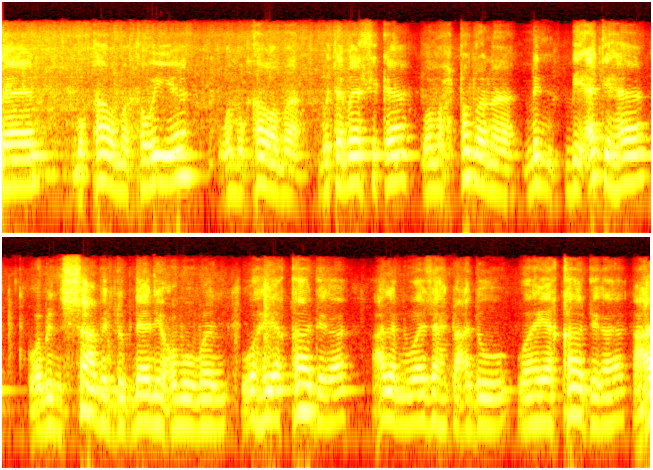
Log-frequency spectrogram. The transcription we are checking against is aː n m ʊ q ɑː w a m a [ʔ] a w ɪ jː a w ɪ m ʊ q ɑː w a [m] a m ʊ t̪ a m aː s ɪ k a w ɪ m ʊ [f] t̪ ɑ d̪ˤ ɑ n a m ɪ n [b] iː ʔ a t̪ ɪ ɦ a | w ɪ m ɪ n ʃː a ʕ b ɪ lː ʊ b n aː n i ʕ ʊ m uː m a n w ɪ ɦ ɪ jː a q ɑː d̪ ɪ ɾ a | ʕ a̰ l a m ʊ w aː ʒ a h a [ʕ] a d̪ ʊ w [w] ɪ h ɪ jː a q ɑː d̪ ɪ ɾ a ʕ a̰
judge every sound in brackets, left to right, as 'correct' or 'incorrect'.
incorrect: q, correct, incorrect: ħ, correct, correct, correct

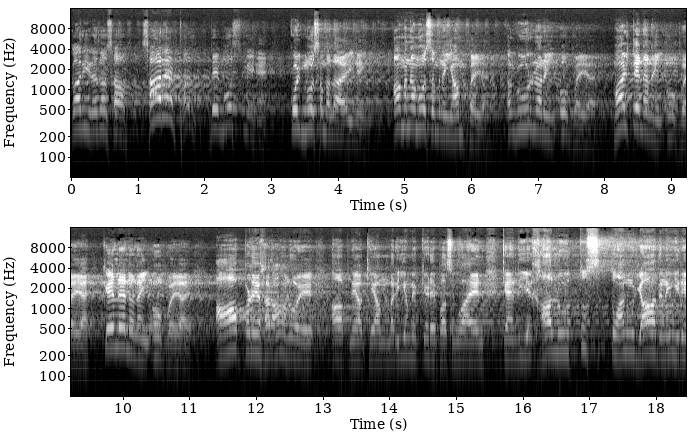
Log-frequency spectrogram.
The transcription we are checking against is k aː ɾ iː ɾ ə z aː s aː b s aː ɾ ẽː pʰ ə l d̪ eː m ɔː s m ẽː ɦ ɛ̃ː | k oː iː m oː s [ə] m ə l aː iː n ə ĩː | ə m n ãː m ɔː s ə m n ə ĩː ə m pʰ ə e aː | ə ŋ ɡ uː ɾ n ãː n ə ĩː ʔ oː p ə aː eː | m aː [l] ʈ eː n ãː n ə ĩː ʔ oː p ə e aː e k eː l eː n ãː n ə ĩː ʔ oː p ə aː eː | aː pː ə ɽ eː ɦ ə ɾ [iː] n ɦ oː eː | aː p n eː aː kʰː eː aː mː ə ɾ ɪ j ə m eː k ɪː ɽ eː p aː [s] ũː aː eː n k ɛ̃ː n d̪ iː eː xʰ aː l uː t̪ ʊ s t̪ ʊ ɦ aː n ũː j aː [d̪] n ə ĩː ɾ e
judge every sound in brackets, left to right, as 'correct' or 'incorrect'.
correct, correct, incorrect: aː, correct, correct

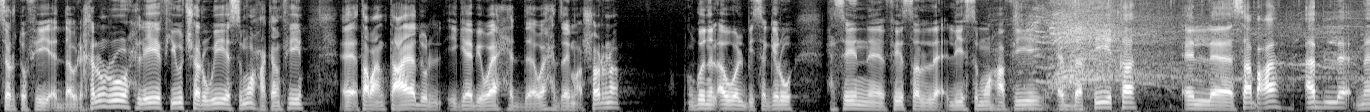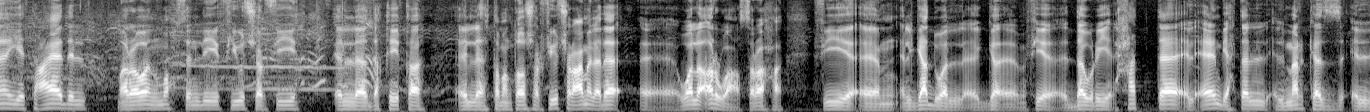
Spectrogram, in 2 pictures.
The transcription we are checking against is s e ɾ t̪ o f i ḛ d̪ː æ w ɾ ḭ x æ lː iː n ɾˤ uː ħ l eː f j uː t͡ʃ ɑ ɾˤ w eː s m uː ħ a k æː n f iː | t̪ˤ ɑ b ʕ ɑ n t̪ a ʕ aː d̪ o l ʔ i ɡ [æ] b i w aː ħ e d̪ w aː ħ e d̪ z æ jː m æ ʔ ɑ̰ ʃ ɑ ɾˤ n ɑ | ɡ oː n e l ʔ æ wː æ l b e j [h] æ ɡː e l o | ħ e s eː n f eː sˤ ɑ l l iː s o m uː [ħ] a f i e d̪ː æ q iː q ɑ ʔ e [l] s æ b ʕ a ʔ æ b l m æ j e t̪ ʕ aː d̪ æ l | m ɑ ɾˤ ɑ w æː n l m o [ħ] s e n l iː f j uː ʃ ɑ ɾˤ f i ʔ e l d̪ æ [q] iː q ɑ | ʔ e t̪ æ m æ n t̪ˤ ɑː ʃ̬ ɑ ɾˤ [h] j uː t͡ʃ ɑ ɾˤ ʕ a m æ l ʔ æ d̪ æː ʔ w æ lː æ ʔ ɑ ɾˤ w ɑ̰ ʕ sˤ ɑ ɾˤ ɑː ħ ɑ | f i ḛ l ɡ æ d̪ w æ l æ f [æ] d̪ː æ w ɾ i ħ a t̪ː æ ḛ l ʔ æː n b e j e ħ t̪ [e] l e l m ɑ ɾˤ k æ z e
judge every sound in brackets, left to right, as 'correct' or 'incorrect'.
incorrect: æː, incorrect: s, correct, correct, correct, correct, incorrect: f, incorrect: i, incorrect: æ

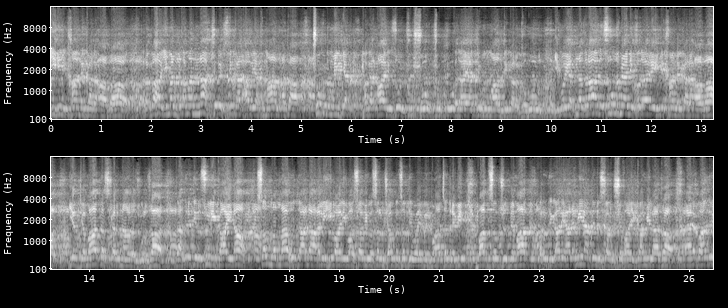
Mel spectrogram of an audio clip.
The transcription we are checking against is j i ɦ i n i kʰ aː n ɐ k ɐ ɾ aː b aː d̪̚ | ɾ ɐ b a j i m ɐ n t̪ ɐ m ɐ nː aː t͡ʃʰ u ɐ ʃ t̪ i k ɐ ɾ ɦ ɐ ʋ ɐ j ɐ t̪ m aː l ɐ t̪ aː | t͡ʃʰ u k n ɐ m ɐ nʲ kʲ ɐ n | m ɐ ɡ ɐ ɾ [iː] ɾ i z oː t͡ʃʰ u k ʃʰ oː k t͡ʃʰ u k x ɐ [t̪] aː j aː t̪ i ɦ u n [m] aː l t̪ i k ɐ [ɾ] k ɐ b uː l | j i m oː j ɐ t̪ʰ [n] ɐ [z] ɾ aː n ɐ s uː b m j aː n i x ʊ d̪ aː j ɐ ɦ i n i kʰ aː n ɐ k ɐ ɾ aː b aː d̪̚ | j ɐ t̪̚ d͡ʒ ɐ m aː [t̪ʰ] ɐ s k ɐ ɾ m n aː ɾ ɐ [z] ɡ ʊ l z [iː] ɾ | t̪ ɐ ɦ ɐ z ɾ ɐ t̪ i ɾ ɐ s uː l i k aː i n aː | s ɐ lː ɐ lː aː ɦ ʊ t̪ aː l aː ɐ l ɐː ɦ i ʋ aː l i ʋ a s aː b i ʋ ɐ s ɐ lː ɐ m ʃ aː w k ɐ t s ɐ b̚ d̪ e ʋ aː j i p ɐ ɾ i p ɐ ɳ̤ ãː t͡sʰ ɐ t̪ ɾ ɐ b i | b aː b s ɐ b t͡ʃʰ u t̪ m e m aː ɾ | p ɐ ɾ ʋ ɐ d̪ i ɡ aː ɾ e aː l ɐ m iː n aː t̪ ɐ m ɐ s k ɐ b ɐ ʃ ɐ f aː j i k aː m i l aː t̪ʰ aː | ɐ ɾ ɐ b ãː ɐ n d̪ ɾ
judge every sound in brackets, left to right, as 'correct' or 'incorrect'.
incorrect: aː, incorrect: d̪, correct, correct, correct, correct, incorrect: t̪, correct, incorrect: aː

